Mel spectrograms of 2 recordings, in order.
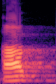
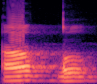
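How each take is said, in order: First: The final q stops flat without an echo. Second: The final q bounces with an echoing release. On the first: The speaker calls it wrong. "এটা প্রতিধ্বনি হয় না, এটা পাতলা উচ্চারণ হয়ে যায়" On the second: The speaker calls it right. "কফ অক্ষরে সুকুন থাকলে কলকলা করতে হয়"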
